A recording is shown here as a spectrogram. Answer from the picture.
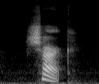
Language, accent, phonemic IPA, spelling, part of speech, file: English, US, /ʃɑɹk/, shark, noun / verb, En-us-shark.ogg
- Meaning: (noun) 1. Any predatory fish of the superorder Selachimorpha, with a cartilaginous skeleton and 5 to 7 gill slits on each side of its head 2. Meat of this animal, consumed as food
